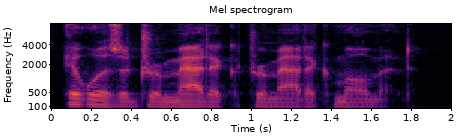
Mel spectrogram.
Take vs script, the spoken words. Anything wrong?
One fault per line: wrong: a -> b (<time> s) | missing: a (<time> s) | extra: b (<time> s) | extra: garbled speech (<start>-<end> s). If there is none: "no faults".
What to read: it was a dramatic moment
extra: dramatic (1.0 s)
